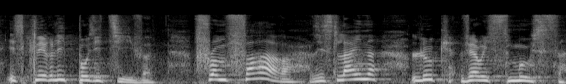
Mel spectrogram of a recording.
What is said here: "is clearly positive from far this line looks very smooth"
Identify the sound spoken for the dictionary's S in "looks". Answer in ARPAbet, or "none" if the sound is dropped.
none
